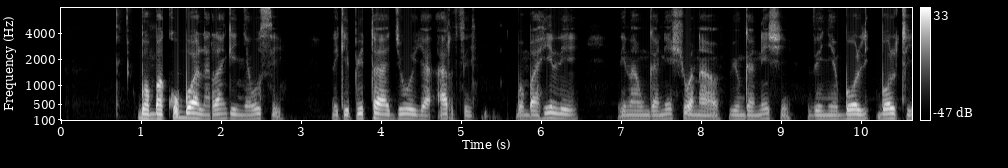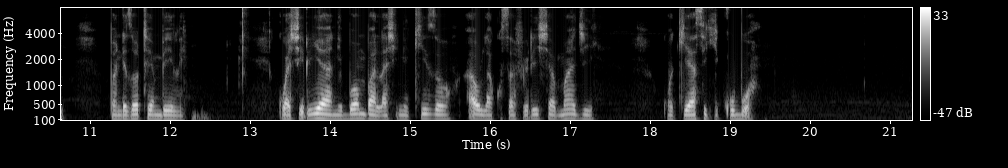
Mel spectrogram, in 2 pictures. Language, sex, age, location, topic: Swahili, male, 25-35, Nairobi, government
